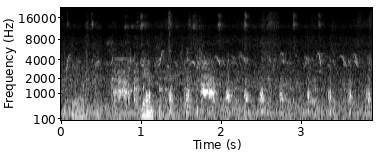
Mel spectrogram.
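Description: Hens cluck in quick repeated bursts nearby while a rooster calls among them, with faint background chatter.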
